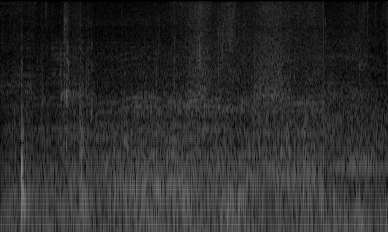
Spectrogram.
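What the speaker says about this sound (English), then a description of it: "it's nice and windy today" Steady wind buffeting a microphone outdoors, a constant low rumble with gusty swells and no voices.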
